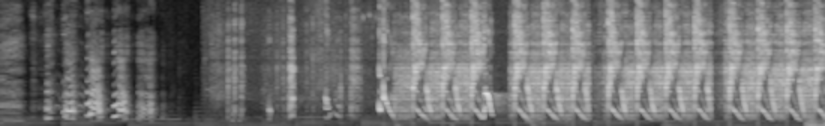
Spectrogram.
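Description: Superb lyrebird calling: a few scattered chirps, then, from about four seconds in, a rapid run of quick downward-sliding whistled notes at about five a second. Background music plays throughout.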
